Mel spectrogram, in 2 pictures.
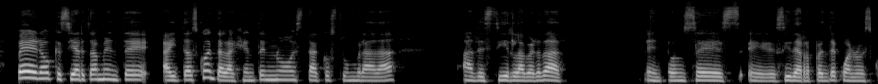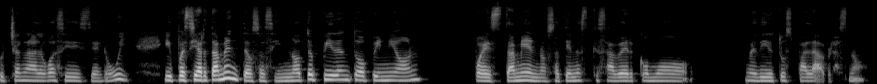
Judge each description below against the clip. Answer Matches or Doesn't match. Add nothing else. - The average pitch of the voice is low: Doesn't match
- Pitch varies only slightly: Doesn't match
